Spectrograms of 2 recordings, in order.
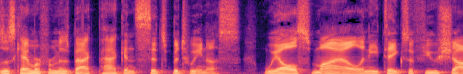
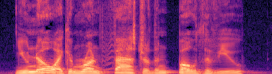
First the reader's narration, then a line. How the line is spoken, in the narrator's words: Eric growls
